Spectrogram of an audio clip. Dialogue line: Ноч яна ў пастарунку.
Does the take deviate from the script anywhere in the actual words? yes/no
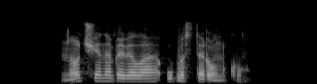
yes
